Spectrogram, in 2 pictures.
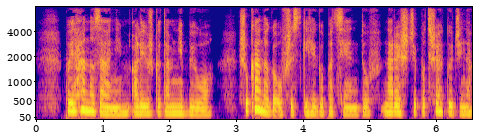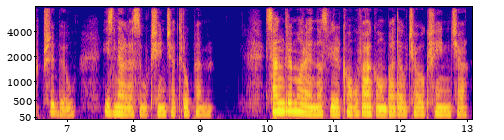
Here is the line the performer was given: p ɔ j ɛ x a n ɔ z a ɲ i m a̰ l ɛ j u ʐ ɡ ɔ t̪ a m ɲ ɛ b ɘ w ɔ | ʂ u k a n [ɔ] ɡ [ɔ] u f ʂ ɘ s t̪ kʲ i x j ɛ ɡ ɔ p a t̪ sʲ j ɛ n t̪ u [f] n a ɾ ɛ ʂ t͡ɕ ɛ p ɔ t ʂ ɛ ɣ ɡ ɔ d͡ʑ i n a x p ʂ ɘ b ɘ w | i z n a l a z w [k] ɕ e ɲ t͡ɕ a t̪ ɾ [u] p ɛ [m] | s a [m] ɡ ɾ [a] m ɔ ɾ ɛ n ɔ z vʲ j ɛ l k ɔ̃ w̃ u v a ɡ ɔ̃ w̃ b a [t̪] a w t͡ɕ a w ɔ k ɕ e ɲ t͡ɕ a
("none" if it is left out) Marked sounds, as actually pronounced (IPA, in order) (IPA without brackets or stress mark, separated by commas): ɔ, ɔ, f, k, u, m, ŋ, ɛ, d̪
